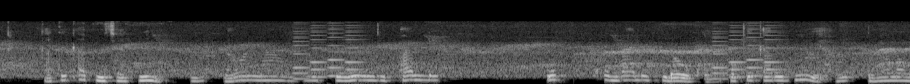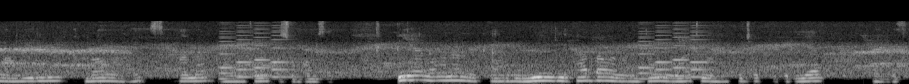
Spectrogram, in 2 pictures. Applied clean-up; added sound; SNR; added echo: none; Water + Ringtone; 4 dB; none.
